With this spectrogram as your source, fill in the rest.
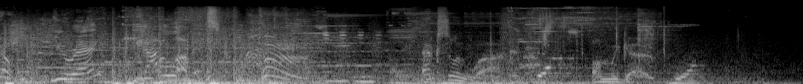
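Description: Weapons clash loudly in a fight.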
